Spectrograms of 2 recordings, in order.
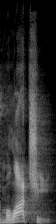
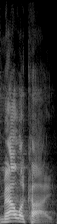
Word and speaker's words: Malachi: some of the names I thought it was mulashi until someone told me no it's Malachi and I'm a little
